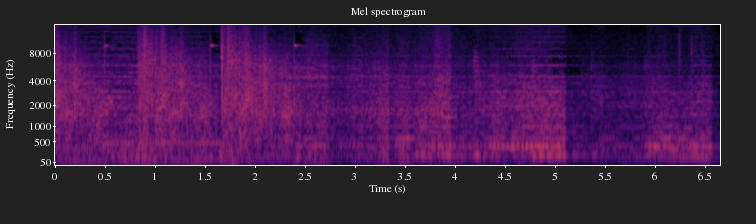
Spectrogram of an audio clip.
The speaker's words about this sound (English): The two men push John along the roof edge with strafing fire.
